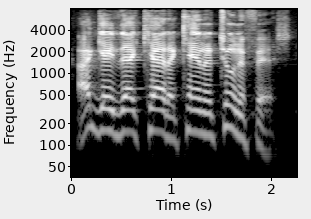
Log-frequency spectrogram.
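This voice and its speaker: A man's voice: fairly high pitch, expressive, moderate pace, sharp tone. A man presiding as a TV court judge, asking questions in a folksy, wry and playful way.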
